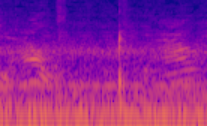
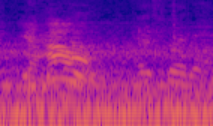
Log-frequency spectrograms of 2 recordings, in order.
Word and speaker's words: Yahweh: It's Yahweh. Yahweh. It's spelled Y.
